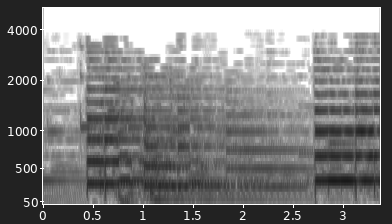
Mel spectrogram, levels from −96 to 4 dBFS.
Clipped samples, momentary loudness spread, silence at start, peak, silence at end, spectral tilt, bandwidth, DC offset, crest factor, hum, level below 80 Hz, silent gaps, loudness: under 0.1%; 14 LU; 0 s; -2 dBFS; 0 s; -11.5 dB/octave; 3.9 kHz; under 0.1%; 14 dB; none; -38 dBFS; none; -16 LUFS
